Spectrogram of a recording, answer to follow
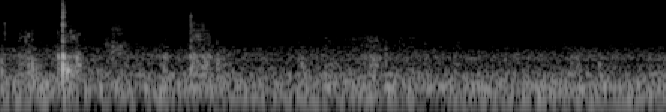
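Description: A few faint light clicks from handling a foam-cup calorimeter and the thermometer through its lid, all within the first second and a half, then quiet room tone.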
